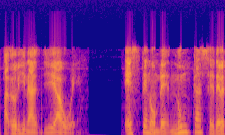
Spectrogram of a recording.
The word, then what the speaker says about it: Yahweh: Y los judíos askenazi pronuncian el nombre Yahvé, cambiando la Vav en un consonante, pero se pronuncia como lo hacen los judíos sefarditas, los judíos españoles, cuya pronunciación es reconocida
